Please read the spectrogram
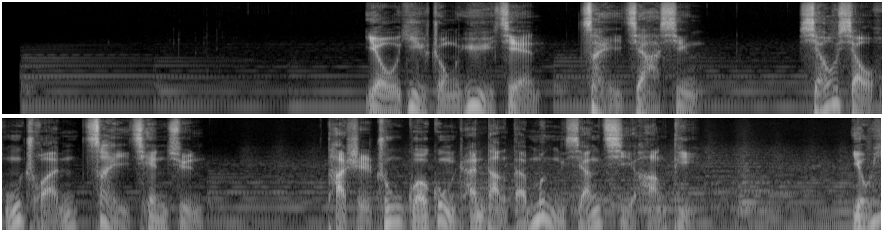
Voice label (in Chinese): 男 专题, 男; 艺术中心建设方案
